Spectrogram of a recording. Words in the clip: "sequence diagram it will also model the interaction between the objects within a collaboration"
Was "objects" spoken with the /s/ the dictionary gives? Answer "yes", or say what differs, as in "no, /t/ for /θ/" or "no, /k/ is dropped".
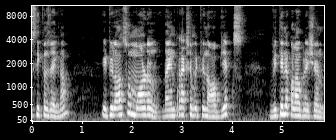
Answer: yes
